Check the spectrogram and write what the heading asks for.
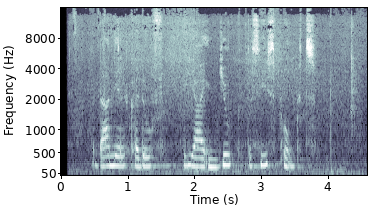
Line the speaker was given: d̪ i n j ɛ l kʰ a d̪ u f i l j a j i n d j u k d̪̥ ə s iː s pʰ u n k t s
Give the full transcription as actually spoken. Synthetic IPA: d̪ a n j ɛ l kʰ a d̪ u f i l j a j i n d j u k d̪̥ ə s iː s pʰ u ŋ k t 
